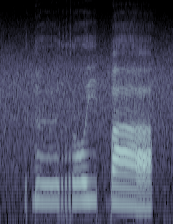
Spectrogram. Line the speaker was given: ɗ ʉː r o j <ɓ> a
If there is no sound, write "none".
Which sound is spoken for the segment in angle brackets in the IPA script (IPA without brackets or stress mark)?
ɓ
